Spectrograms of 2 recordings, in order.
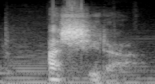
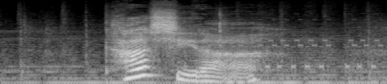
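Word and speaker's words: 頭: It's written as head in Japanese, but it's pronounced as Ashira, I believe. Kashira.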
